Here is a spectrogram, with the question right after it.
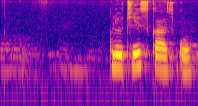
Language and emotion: Russian, neutral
